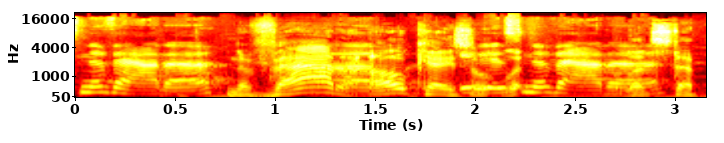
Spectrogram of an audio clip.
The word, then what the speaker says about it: Nevada: yes and it does it comes from a spanish word for snow-capped mountains and so if you're pronouncing it the spanish way it would be nevada so that makes sense that's not how we pronounce it so nevada nevada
